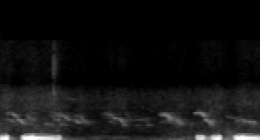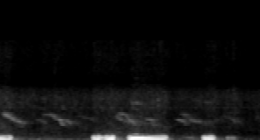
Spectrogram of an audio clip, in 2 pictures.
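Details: Female spotted dove calling to stimulate males: low hooting coos, long falling notes alternating with short doubled notes, repeated about every two seconds; higher bird chirps faintly behind.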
